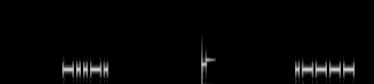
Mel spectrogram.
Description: Morse code, heard as a keyed tone, about 36 wpm, 700 Hz. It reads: / 1
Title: Single Character (Letter:Number:Punctuation:Prosign) Alt 35wpm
